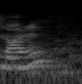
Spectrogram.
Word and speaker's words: Lorraine: Then Alsace and Lorraine, the pronunciation is Alsace, and second it's Lorraine, the two French districts that had passed into Prussian hands.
